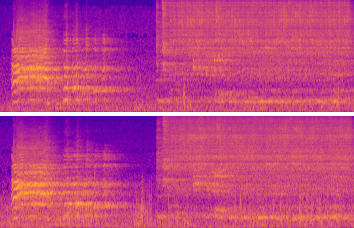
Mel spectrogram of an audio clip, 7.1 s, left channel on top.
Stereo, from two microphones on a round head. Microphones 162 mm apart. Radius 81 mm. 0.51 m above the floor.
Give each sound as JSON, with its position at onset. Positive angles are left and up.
{"t": 0.2, "sound": "laughter", "side_deg": 0, "distance_m": 0.7}
{"t": 3.1, "sound": "a running tap", "side_deg": 80, "distance_m": 4.0}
